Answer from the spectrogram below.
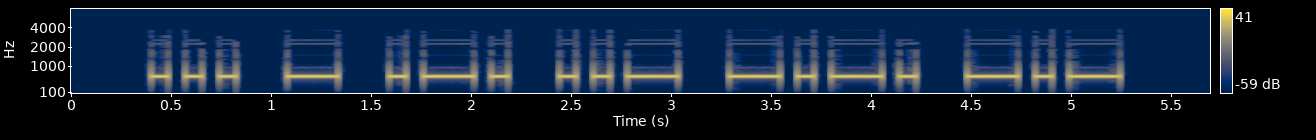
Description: Morse code, heard as a keyed tone, about 14 wpm, 650 Hz. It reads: STRUCK
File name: 02-Chapter-02 14 WPM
